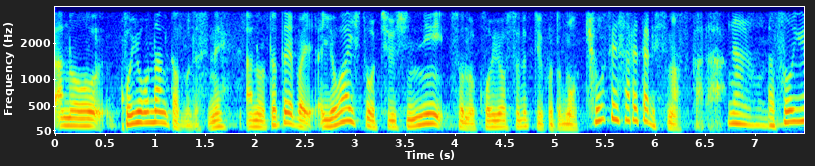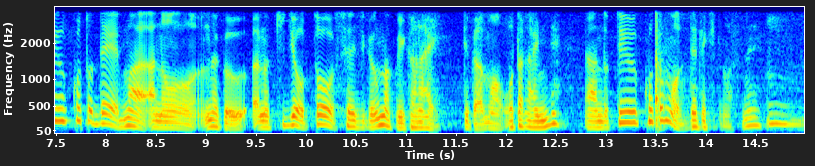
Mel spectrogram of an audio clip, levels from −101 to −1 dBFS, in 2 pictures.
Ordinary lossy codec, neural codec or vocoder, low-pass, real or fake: none; codec, 16 kHz, 6 kbps, DAC; 3.6 kHz; fake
